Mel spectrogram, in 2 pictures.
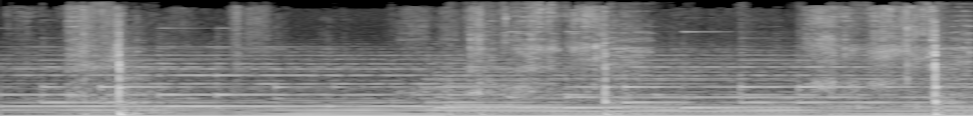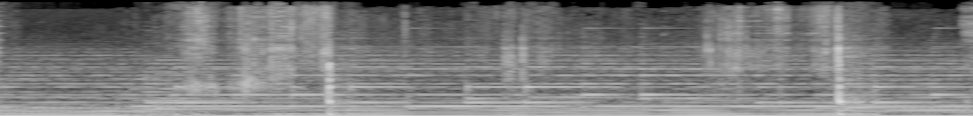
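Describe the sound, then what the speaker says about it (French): Knife chopping peeled peppers into thin strips on a cutting board, a sparse series of sharp, separate taps over a steady background hum. "Et on les coupe en petites bandes."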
